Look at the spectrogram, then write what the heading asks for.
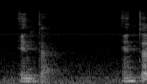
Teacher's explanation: you have a stop and then the vocal cords begin to vibrate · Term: Hamza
